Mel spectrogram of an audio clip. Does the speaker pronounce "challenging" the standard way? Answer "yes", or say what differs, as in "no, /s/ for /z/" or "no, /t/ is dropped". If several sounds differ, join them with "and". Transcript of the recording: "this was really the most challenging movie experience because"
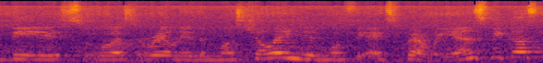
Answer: no, /l/ is dropped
